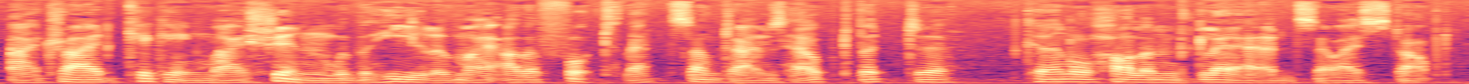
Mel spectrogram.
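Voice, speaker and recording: A very low-voiced man, a weary, sardonic scientist narrating a radio drama. His delivery is dry and understated, over clear background noise. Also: moderate pace. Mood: dry, reflective. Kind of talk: first-person radio drama narration and dialogue.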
